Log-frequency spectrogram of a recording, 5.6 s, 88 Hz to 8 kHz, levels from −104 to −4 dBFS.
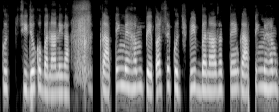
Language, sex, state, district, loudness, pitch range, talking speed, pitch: Hindi, female, Uttar Pradesh, Gorakhpur, -21 LUFS, 205-235 Hz, 205 wpm, 220 Hz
